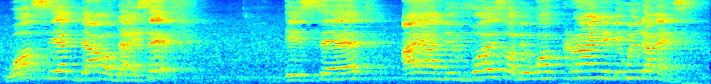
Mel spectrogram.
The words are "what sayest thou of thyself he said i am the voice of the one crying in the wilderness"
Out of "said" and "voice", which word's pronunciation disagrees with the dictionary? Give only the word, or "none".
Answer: none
